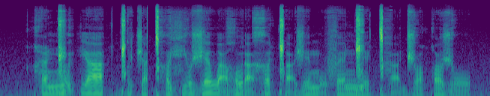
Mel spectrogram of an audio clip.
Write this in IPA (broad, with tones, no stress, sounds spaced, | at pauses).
qʰ i˨ ŋ͡ǁ o̰˦ pʲ a˦ | ɡ͡ǁ ʌ˨ t͡ʃ a˨ ǀʰ ʌ˨ fʲ o˦˨ ʒ ɛ˦ w a̰˨ ʁ u˦ ɾ a̰˧ x ʌ˦ ǁ a̰˨ ʒ e˦ m o̰˨ f ɛ˧ ŋ͡ǁ e˨ ǀʰ a̰˨ d͡ʒ o˨˦ q u˦ ʒ o˨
